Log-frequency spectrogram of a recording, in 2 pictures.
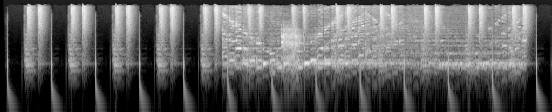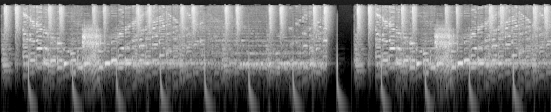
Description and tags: Plops reggaed
Funny, Plops, Reggae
